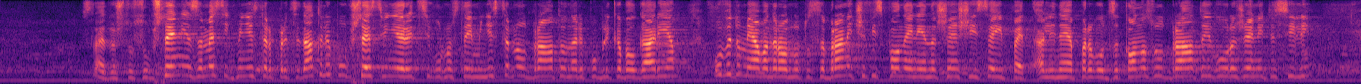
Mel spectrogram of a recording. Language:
Bulgarian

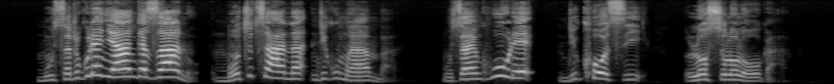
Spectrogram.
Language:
Nyanja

